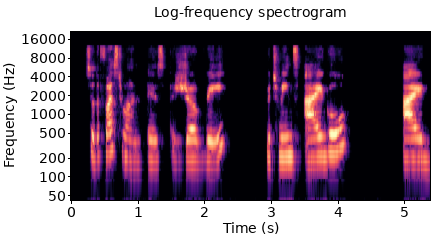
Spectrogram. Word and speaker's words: vais: And if I just talk about the pronunciation, je vais, we have already read that a i s and a i gives you the sound of simple English of a, je vais.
